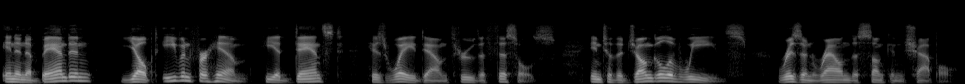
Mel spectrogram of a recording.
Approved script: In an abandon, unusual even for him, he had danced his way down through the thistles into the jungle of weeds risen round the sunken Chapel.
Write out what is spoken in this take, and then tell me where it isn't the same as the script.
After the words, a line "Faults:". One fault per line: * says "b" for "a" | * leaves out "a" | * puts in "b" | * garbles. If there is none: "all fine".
In an abandon, yelped even for him, he had danced his way down through the thistles into the jungle of weeds risen round the sunken Chapel.
Faults:
* says "yelped" for "unusual"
